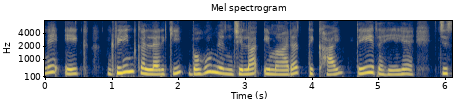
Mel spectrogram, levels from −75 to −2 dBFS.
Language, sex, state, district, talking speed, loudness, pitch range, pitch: Hindi, female, Chhattisgarh, Raipur, 115 wpm, -15 LUFS, 230-280 Hz, 245 Hz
